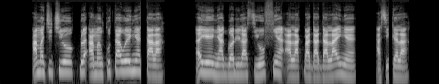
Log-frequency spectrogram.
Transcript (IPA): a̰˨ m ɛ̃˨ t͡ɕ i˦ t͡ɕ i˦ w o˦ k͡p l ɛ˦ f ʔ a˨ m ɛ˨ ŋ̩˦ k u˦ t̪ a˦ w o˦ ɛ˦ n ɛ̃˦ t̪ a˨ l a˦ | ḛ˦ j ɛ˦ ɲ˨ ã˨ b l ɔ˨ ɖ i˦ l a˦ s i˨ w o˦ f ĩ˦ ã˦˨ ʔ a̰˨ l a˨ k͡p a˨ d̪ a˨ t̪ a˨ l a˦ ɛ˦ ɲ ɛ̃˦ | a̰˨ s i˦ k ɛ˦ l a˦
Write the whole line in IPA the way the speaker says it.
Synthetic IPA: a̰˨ m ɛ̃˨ t͡ɕ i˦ t͡ɕ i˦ w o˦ k͡p l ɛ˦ ʔ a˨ m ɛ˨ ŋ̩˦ k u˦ t̪ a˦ w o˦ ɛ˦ ɲ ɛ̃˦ t̪ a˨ l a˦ | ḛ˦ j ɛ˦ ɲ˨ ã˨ ɡ͡b l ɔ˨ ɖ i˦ l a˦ s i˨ w o˦ f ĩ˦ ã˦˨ ʔ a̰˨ l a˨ k͡p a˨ d̪ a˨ d̪ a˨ l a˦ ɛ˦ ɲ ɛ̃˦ | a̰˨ s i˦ k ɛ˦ l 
